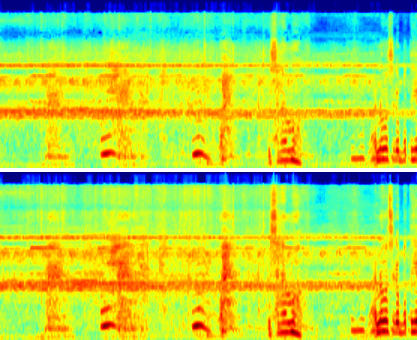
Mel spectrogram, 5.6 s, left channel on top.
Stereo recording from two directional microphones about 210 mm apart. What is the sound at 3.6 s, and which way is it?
Speech, 25° right (ahead or behind).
